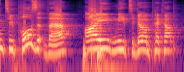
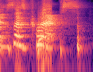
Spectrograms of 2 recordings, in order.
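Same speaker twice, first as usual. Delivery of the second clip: excited; 6 semitones higher, slower than usual. Acted. Excited about crisps in script.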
